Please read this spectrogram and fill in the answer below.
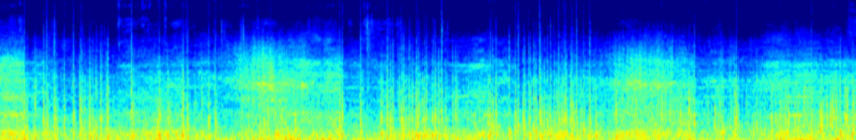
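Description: Aerial fireworks display: a dense, continuous run of overlapping bangs and crackles from shells bursting, over a steady low rumble.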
